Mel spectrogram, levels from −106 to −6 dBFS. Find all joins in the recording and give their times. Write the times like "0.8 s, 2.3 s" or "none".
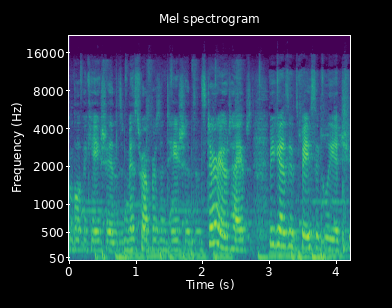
2.9 s

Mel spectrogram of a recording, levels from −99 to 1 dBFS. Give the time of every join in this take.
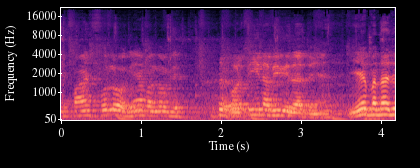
none

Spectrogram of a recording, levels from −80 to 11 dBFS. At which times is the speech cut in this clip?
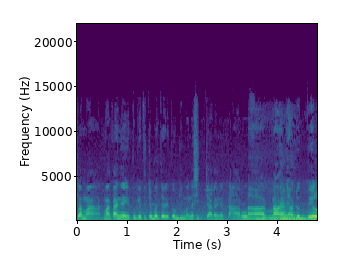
3.5 s

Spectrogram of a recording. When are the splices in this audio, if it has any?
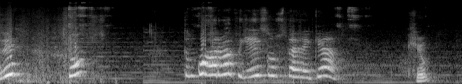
none

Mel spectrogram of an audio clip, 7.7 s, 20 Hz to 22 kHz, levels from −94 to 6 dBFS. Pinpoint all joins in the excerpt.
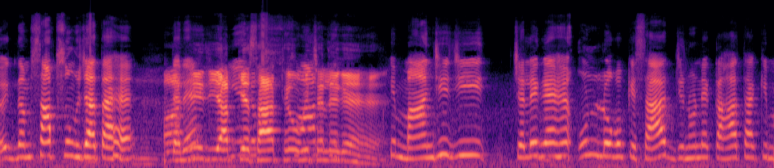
1.6 s, 3.9 s

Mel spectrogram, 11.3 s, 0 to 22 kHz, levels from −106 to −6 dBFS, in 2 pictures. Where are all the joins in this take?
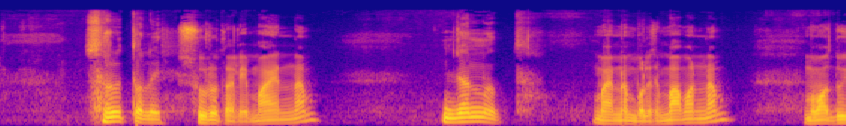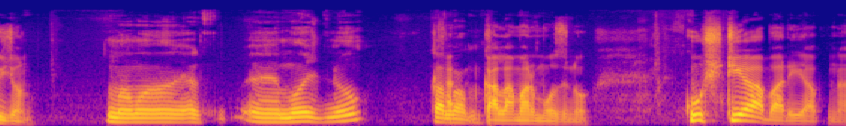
none

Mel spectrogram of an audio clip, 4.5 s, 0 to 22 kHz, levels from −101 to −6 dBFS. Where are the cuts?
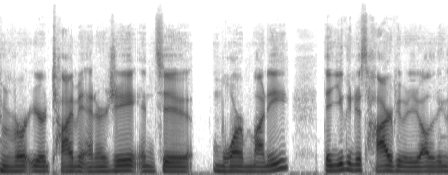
none

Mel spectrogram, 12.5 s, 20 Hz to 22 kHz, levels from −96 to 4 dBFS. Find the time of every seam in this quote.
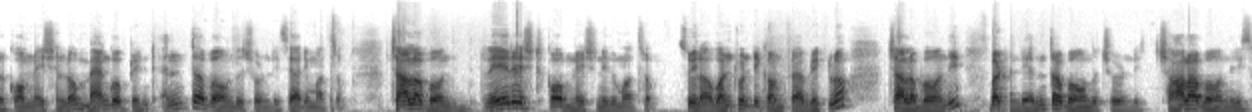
10.1 s

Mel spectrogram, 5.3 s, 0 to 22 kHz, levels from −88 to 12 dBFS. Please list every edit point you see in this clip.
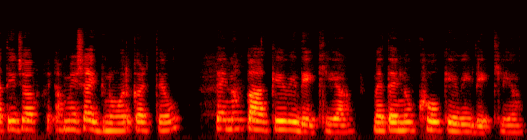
2.0 s

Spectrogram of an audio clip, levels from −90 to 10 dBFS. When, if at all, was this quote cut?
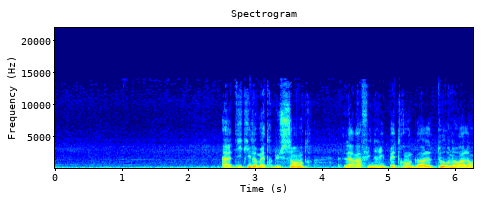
2.2 s

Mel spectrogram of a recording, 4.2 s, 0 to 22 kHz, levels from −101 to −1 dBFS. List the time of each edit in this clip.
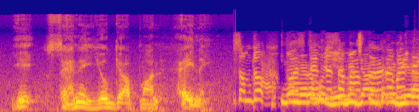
2.4 s

